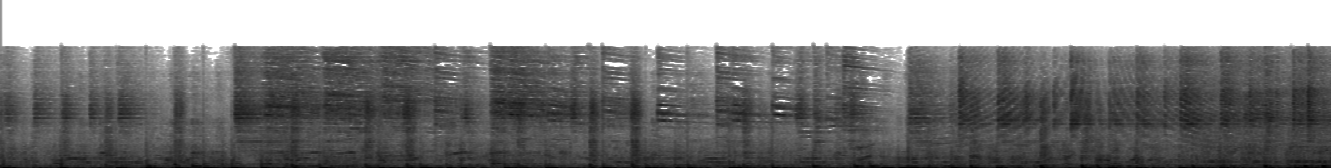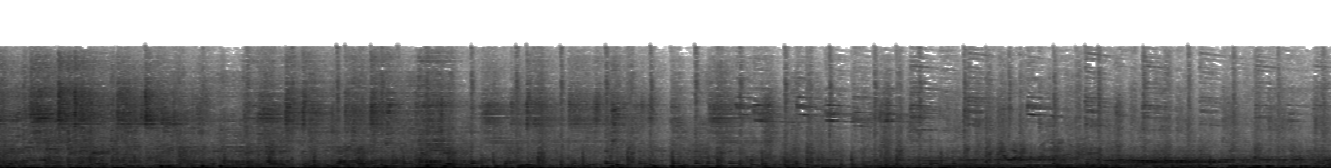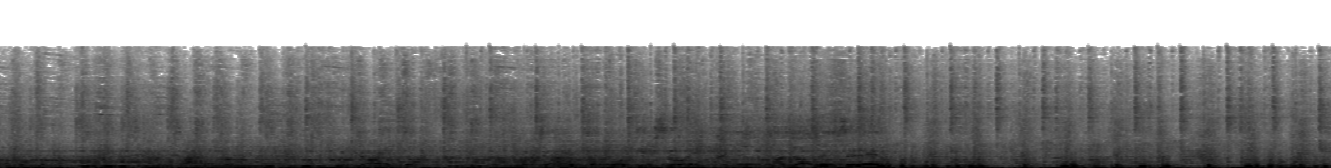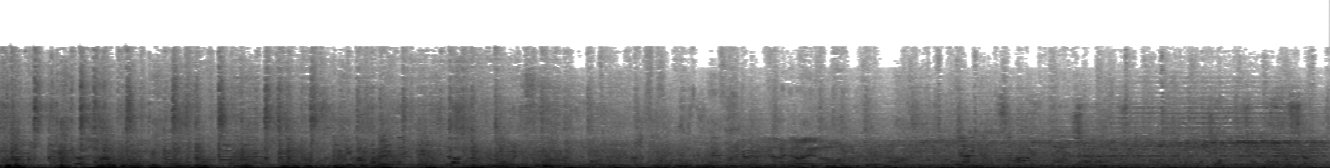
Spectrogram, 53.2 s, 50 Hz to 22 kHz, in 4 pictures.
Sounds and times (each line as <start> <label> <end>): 0.0 crowd 53.2
0.0 music 53.2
